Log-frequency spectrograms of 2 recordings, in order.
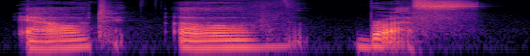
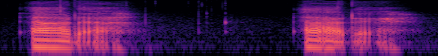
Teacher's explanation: Drop the V and stay relaxed. Change out of to outer. Keep your mouth completely open and relaxed.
